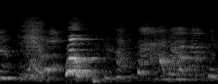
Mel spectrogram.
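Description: A voice giving short bursts of laugh-like vocal sounds, the loudest about two-thirds of a second in.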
